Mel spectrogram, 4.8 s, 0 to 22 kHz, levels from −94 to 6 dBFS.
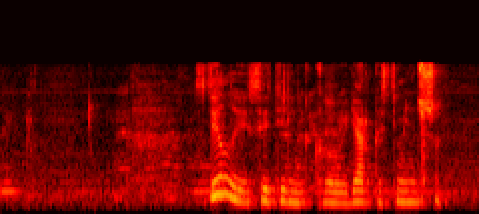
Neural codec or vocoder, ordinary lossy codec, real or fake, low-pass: none; none; real; 7.2 kHz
